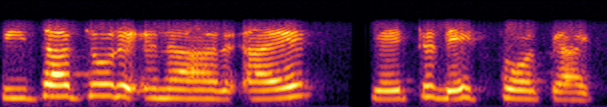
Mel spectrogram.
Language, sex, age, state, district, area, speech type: Sindhi, female, 30-45, Rajasthan, Ajmer, urban, conversation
